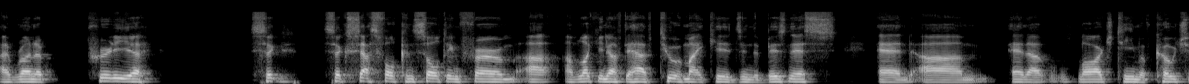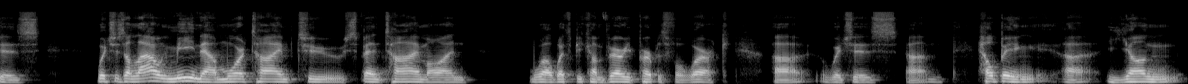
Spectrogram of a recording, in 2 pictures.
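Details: 61-year-old man with lifelong stuttering that began in childhood, which he describes as a neurological disorder that is managed but not cured; he switches words to avoid stuttering; stuttering.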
